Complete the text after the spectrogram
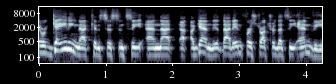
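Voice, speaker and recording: With a Canadian accent, a man speaks at a high pitch in a bright, sharp tone. His intonation is lively, and the recording is very clean with a silent background. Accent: Canadian twang. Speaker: football pundit. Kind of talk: debate.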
